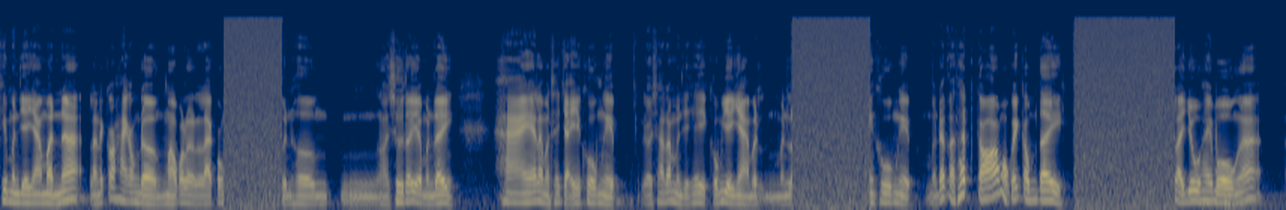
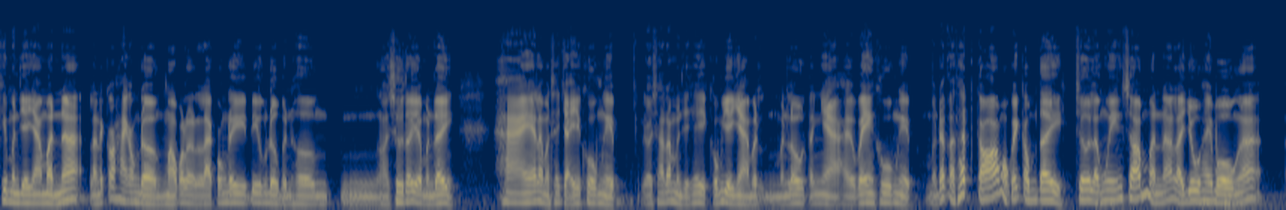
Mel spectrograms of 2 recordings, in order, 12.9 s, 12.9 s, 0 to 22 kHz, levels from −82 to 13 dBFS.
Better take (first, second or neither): second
